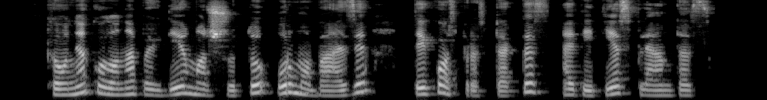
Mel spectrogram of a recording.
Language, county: Lithuanian, Vilnius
